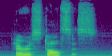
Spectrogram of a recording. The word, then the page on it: peristalsis: American English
